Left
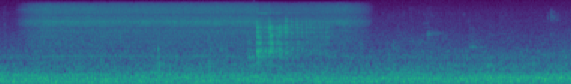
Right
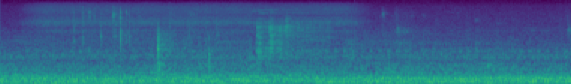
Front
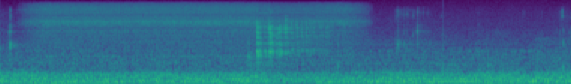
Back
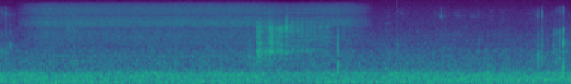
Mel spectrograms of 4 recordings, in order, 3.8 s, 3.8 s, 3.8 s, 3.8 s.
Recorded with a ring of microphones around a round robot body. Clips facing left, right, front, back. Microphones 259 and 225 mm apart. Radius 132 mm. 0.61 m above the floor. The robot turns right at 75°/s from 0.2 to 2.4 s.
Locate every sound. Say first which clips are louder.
1.6 s a dropped coin: right 5 dB, front 3 dB; 20° left, 1.9 m; by 2.3 s 70° left, 1.9 m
